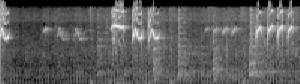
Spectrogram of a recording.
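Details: Excited Java sparrow singing: scattered soft high notes, then a loud run of wavering whistles, followed by a quick rhythmic series of five sharp, rising high chips, with faint clicking between phrases.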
